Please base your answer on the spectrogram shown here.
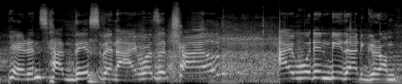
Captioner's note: laughter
